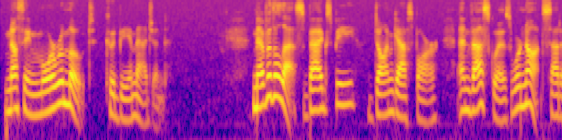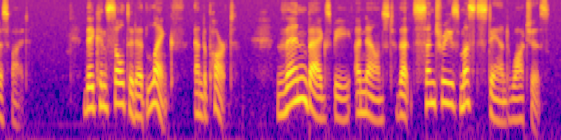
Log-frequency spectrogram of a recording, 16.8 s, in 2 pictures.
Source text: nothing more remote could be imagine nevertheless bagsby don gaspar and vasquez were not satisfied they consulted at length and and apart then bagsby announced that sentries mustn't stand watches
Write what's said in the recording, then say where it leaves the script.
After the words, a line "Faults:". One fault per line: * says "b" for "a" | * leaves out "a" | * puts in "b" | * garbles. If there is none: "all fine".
nothing more remote could be imagined nevertheless bagsby don gaspar and vasquez were not satisfied they consulted at length and apart then bagsby announced that sentries must stand watches
Faults:
* says "imagined" for "imagine"
* leaves out "and"
* says "must" for "mustn't"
